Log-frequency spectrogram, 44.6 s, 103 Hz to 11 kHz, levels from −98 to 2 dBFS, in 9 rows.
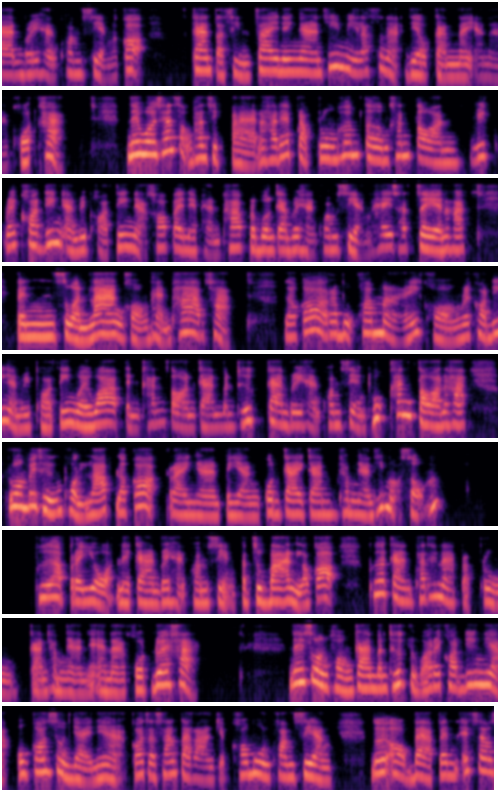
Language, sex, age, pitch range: Thai, female, 20-39, 210-270 Hz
